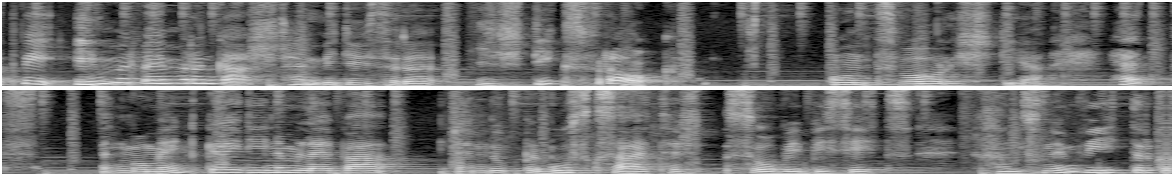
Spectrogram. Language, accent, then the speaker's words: German; Graubünden, Switzerland; now in Chur, Switzerland; Ich bin im Engadin aufgewachsen, bin jetzt heute live in Chur.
